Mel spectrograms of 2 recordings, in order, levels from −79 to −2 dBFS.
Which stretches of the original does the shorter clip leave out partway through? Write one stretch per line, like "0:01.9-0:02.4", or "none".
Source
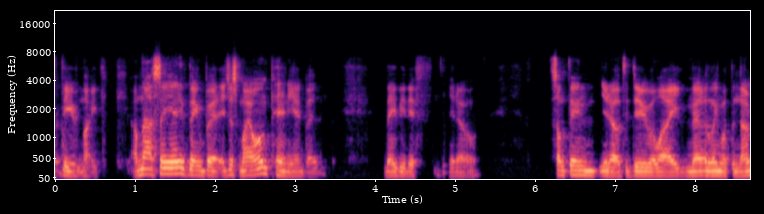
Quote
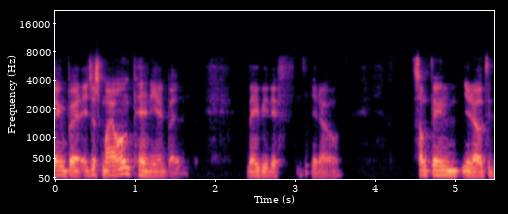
none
